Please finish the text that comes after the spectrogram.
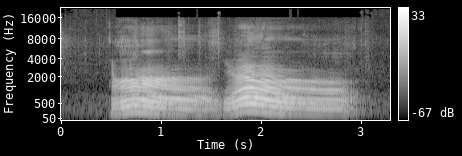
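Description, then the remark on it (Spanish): A human voice imitates a dragon's growl as the beast sniffs for an intruder: two long, drawn-out voiced snarls back to back, fairly loud, with no other sound around them. “gruñía la bestia mientras olfateaba buscando al intruso.”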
